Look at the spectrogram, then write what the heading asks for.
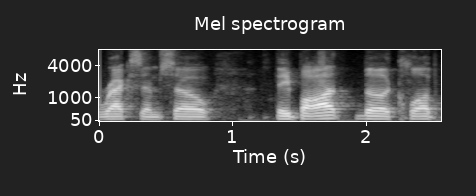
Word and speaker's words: Wrexham: does that say ryan why'd they spell the name wrong because the the club is called wrecked it's called wrexham so they bought the club called rexim wrexham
